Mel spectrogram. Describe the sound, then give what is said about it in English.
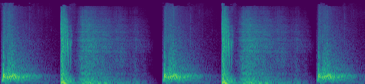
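Repeated punch effects for a fist uppercut: a swishing whoosh followed by a sharp, heavy thud, cycling about three times in quick succession, loud with no voices. “Her fist came flying up fast and hard, landing a solid blow.”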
